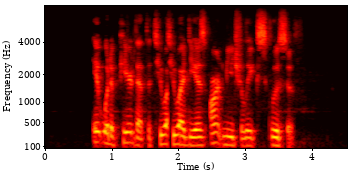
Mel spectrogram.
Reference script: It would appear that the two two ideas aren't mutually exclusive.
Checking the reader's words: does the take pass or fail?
pass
